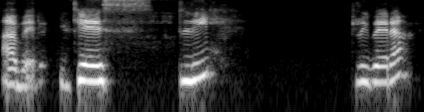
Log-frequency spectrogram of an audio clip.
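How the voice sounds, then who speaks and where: A woman teaching a class over a video call reads passages aloud at an even pitch, then explains what they mean. She calls on students one by one. Her voice sounds dry and close, with no room around it. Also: extremely slow, no room sound. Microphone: computer or phone on a video call.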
